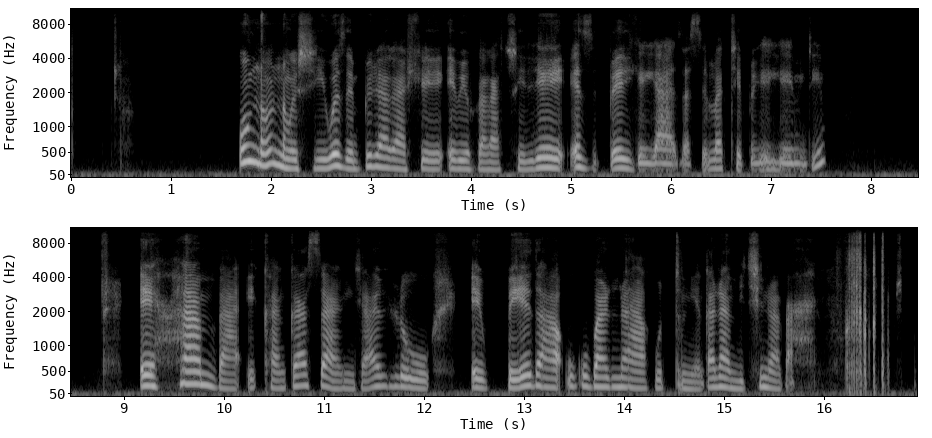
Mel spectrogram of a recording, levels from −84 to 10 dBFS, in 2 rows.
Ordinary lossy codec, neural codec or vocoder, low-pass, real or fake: Opus, 24 kbps; autoencoder, 22.05 kHz, a latent of 192 numbers a frame, VITS, trained on many speakers; 9.9 kHz; fake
